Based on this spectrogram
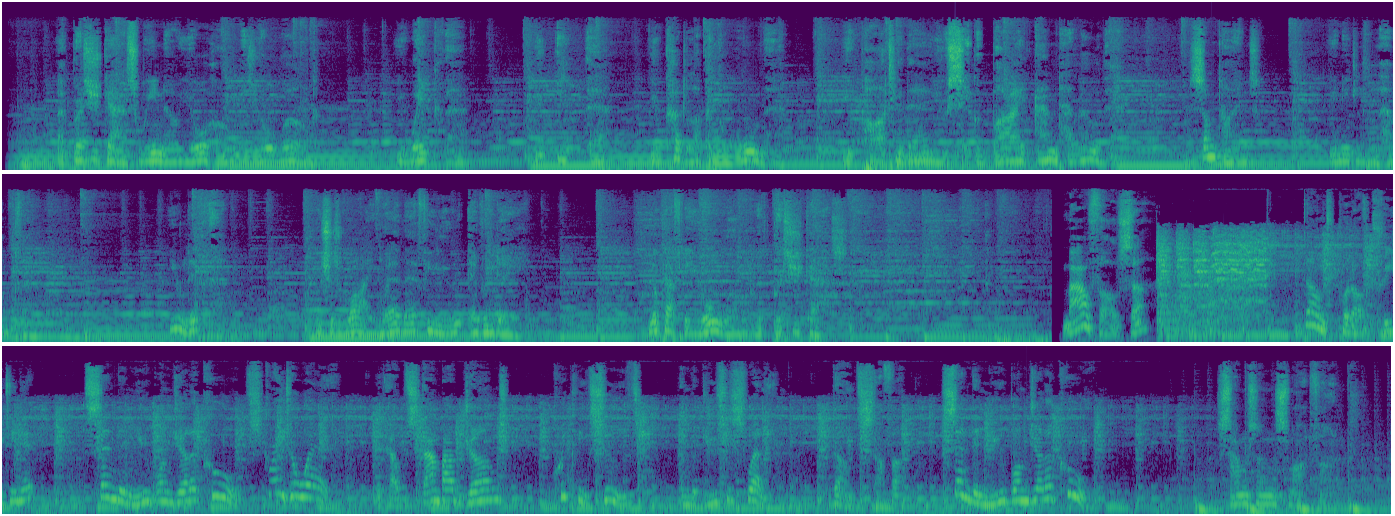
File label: Commercial Reel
